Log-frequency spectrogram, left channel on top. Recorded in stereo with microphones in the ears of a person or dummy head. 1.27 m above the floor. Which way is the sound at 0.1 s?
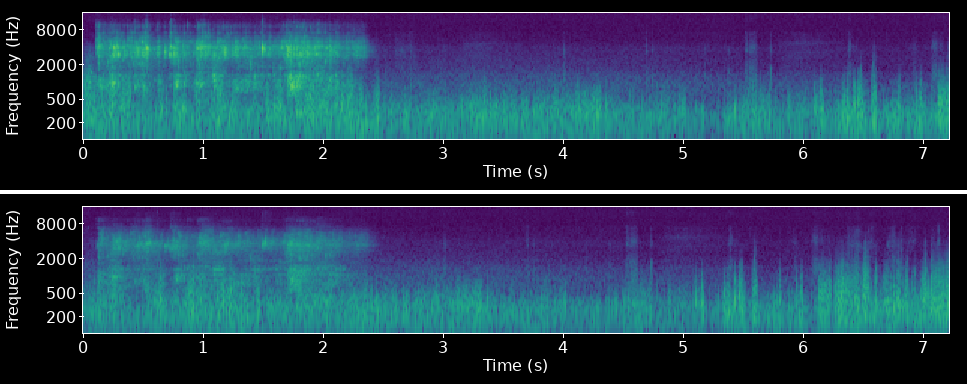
55° left (ahead or behind).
